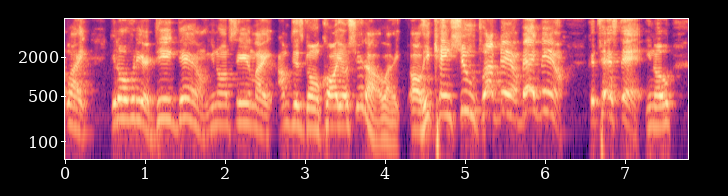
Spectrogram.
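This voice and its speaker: A loud, high-pitched man with an American accent, animated in tone and lively in intonation. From California. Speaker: basketball player and coach. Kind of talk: casual chat.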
